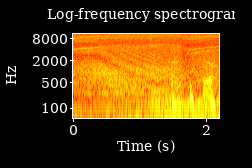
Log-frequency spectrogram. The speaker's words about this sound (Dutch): klinkt als een heggeschaar of een hele grote bromvlieg. Of een drone. Of een drone, inderdaad, dat was het.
